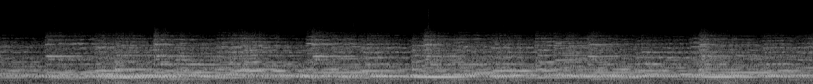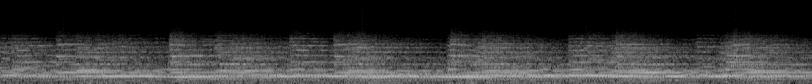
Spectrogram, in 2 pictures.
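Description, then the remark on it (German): A peal of church bells from Bethlehem, the place where Jesus was born, rings continuously, with overlapping strikes arriving at an irregular but steady pace and long, rich tones that blend into a dense, resonant wash. No voices are present. “weit und beschwerlich ist der Weg gewesen, den das Geläute von Bethlehem zu uns genommen hat.”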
